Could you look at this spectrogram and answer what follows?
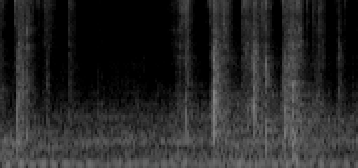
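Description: Oracle cards being shuffled by hand, a soft run of riffling and sliding card sounds with a few sharper flicks, close and fairly quiet with no talk.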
